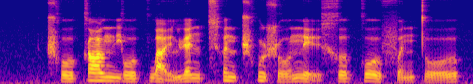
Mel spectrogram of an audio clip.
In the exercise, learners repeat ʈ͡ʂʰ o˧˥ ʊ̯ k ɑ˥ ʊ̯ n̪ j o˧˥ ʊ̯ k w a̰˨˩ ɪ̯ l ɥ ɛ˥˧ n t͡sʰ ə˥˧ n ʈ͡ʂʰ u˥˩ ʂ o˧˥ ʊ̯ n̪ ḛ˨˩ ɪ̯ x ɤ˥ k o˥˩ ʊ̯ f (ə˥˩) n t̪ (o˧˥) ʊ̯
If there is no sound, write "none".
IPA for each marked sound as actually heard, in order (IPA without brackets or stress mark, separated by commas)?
ə˧˥, o˧˥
